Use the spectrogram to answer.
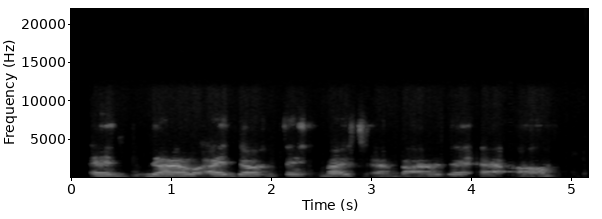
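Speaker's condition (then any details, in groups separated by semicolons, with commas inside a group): ALS; tracheostomy; arms do not work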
